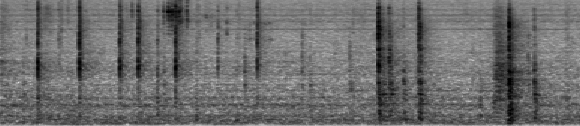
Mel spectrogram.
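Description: Scattered light clicks and taps from an AC refrigerant recharge can's hose and fitting being handled and connected to the truck's AC line, with a few louder knocks about five and seven seconds in.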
